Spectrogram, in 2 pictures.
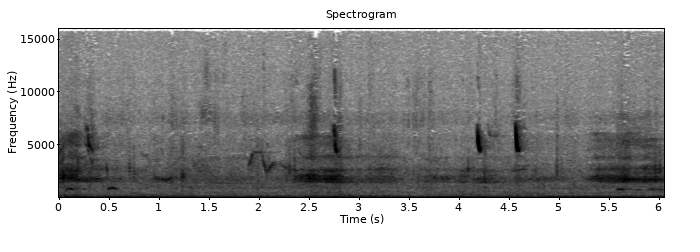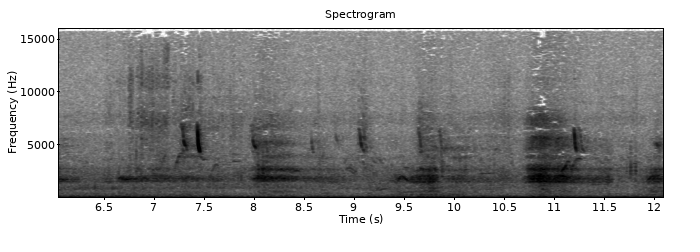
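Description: Wild birds in a forest giving a few short, sharp high chirps, two together about four seconds in and another pair about seven seconds in, faint overall. Underneath, a soft swishing rustle comes back every second or so.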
